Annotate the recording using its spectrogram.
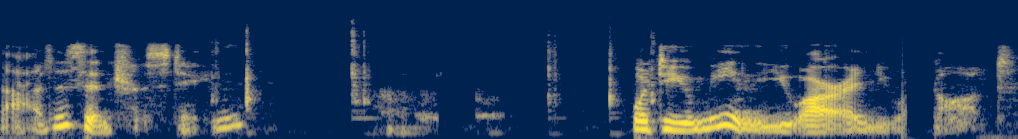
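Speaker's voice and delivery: rumbling, throaty voice. Storyteller voices a coiling creature questioning the newcomers: throaty rumble. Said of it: "it speaks to you in a throaty rumble".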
